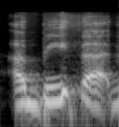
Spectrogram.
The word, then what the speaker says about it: Ibiza: And I also love that you did the Ibiza, the Spanish pronunciation of Ibiza.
